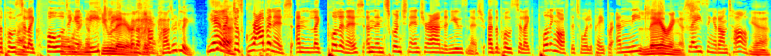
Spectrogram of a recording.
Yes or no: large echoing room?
no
